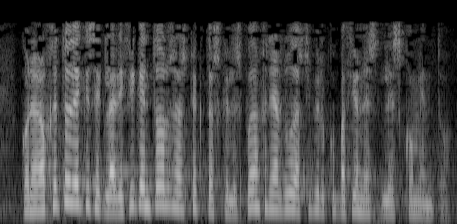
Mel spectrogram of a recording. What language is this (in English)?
Spanish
